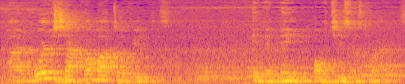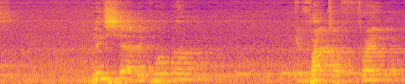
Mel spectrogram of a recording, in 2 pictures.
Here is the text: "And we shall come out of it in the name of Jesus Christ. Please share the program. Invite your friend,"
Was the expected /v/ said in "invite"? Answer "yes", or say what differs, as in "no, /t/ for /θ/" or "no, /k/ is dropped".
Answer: no, /f/ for /v/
